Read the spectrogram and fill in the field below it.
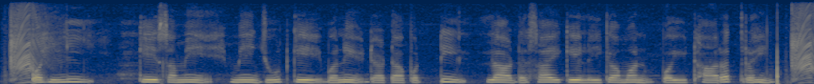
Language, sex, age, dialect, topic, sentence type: Chhattisgarhi, male, 18-24, Northern/Bhandar, agriculture, statement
